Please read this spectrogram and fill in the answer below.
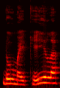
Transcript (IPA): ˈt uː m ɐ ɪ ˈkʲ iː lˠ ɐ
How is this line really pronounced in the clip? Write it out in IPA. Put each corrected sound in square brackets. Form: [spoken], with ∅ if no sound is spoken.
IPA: [ˈd] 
